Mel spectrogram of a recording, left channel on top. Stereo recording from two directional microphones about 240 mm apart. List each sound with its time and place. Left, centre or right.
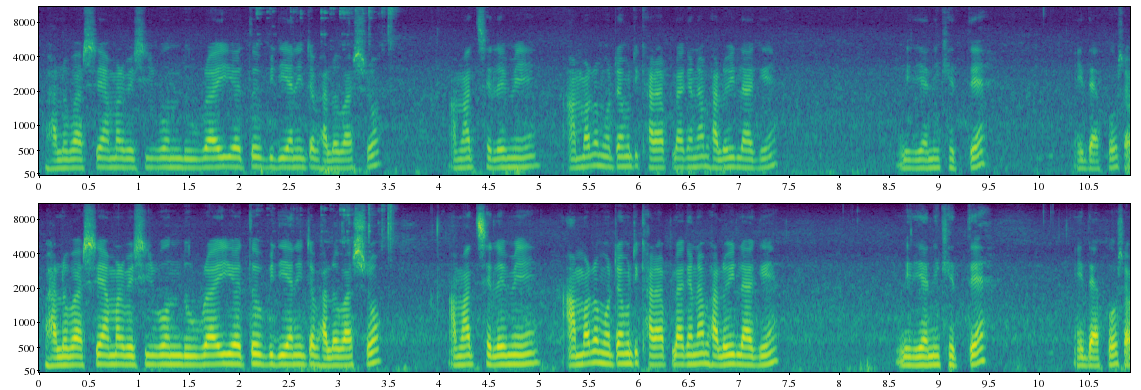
0.1 s speech: right
8.6 s speech: right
